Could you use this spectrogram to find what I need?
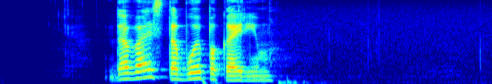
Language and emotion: Russian, neutral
